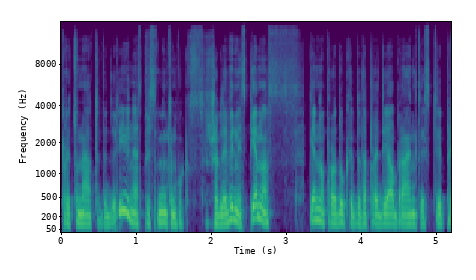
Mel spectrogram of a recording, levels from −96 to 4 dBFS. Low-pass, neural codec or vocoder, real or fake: 14.4 kHz; codec, 44.1 kHz, 7.8 kbps, Pupu-Codec; fake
